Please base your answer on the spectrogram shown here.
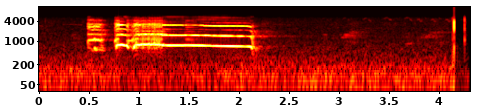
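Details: Mixed-breed rooster crowing once: a couple of rough opening notes, then a long, strained, held cock-a-doodle-doo lasting over a second before it cuts off. A sharp click sounds near the end over faint background hiss.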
